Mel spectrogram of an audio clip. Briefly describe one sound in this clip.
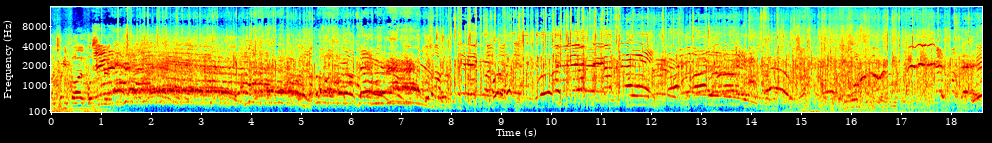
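A group of young men chant and cheer loudly together outdoors.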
